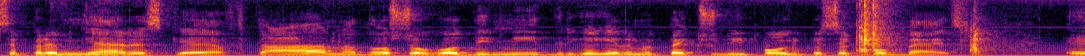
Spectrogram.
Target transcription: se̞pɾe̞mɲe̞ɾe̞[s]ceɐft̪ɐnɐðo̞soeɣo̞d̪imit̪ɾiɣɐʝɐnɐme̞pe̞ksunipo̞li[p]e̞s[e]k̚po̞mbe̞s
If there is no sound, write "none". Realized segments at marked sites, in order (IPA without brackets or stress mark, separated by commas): s, p, e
